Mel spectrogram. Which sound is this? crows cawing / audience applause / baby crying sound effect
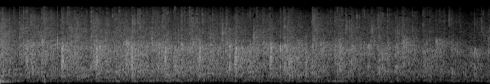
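audience applause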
